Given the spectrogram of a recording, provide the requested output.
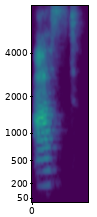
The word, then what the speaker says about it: Aset: But the other day, a sister mentioned that the classical pronunciation of Isis or Aset is actually more like Ast, A-S-T, as opposed to A-S-E-T.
